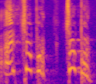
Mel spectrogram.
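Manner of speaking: very high startled yelp; sudden high mock squeal; imitated latah outburst. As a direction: mimic an involuntary startled blurt. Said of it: "sempat dia keluar lata".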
